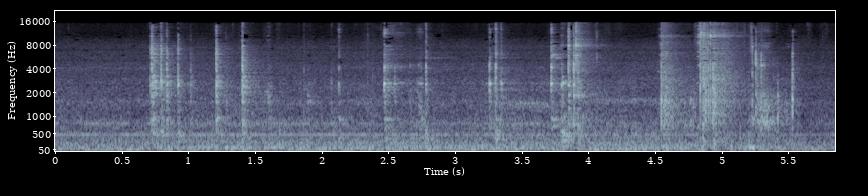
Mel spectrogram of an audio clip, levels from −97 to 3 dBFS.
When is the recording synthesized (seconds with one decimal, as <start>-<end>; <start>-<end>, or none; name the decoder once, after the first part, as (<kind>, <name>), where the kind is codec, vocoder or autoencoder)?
none

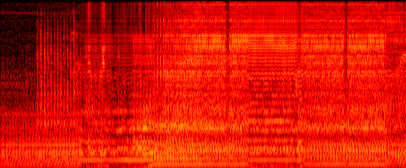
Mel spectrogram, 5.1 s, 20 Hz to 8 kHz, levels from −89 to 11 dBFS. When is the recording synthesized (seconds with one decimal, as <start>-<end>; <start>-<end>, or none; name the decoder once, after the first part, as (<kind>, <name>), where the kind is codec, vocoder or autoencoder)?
1.0-1.9 (vocoder, BigVGAN v2); 3.1-3.8

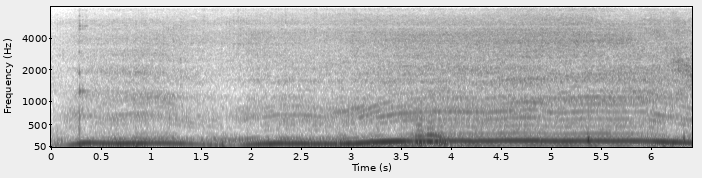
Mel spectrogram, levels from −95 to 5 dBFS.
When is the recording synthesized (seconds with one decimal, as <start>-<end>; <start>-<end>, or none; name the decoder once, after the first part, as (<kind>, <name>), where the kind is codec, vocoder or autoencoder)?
2.2-3.2 (vocoder, BigVGAN v2); 3.8-4.9

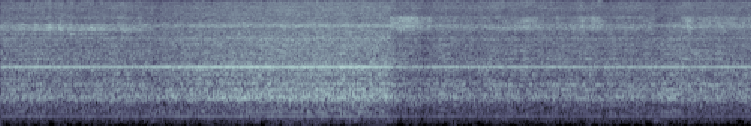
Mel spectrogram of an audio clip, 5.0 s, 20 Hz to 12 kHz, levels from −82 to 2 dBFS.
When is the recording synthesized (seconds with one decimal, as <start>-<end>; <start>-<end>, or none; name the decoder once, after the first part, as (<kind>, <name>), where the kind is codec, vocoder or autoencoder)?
none

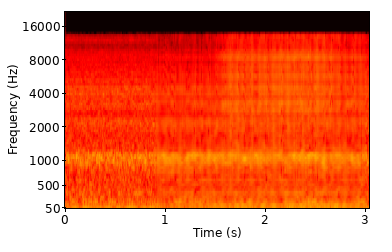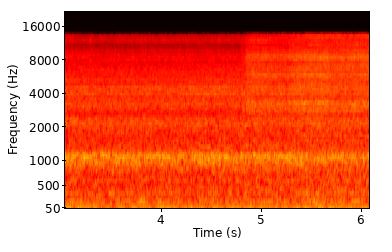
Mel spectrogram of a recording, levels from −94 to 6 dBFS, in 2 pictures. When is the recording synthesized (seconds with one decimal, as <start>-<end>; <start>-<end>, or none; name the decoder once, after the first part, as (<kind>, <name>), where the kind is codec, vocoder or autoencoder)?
0.9-3.0 (vocoder, BigVGAN v2)

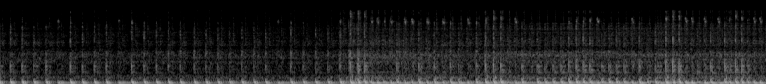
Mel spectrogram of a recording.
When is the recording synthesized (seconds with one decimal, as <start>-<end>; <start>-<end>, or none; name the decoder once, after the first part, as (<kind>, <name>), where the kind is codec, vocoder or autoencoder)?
6.6-7.3 (vocoder, BigVGAN v2)

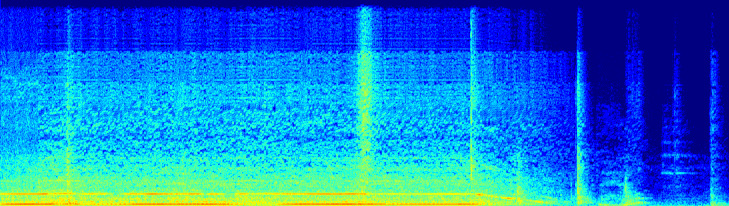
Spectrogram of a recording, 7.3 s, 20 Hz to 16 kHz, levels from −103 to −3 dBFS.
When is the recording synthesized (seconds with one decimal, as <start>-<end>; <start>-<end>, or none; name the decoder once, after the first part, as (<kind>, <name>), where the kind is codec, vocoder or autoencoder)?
0.6-2.8 (vocoder, BigVGAN v2)

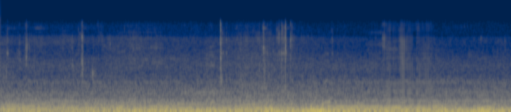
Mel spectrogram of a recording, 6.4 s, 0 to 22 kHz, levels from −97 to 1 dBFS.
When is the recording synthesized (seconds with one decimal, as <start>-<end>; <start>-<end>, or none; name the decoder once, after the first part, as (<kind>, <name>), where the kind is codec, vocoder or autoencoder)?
4.8-5.4 (vocoder, BigVGAN v2)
